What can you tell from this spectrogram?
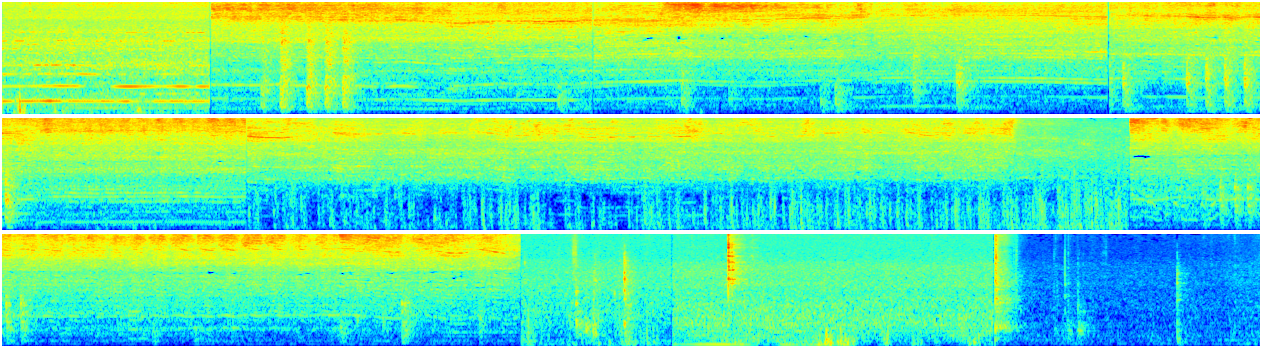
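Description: Woodworking workshop sounds in several short abrupt segments: hissy machine and tool noise with occasional knocks. It drops to a low level near the end.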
